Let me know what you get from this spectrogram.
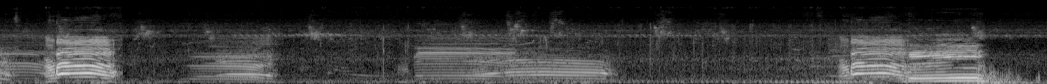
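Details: Roadside cattle calling to the herd with four rough, harmonic moos spread over ten seconds. The first and last are loudest, and the two in the middle are softer and longer.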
